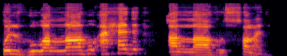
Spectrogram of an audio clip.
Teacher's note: যখন আল্লাহ শব্দ লামের আগে থাকবে জবর তখন ওটাকে মোটাই করতে হবে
